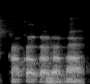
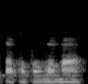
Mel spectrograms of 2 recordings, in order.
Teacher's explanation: It goes ka ka ka ka ka, back of the throat all the way to pa pa pa ma ma to the front.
